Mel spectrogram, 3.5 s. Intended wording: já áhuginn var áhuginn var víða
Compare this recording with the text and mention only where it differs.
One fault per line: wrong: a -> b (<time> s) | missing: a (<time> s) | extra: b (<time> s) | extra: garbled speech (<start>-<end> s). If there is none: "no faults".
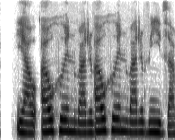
no faults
